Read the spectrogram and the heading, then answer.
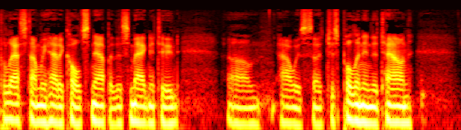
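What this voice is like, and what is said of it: North Carolina accent. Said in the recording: “The accent isn't local. I come from North Carolina.”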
